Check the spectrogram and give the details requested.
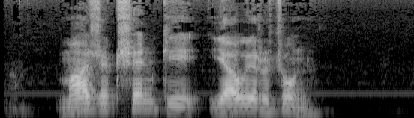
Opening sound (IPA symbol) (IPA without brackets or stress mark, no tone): m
